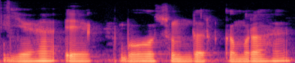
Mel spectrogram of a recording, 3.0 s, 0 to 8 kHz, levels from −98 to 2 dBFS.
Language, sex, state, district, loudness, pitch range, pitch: Hindi, male, Uttar Pradesh, Saharanpur, -18 LUFS, 105-115 Hz, 105 Hz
